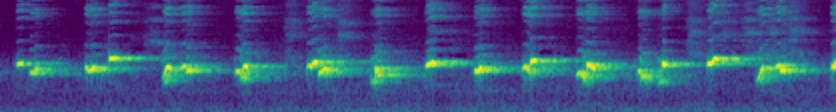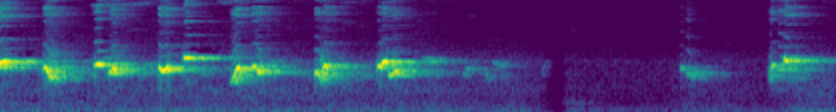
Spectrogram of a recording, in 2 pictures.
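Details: A long, fast ropel song from a rare trucuk bulbul, sounding like a straw-headed bulbul. Rolling whistled notes tumble up and down for eight seconds, then fall quiet before two brief closing notes.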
